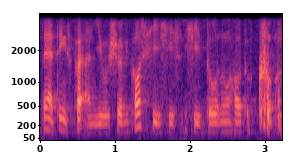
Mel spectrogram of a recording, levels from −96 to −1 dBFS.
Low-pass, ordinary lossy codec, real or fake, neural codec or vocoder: 3.6 kHz; none; real; none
